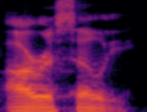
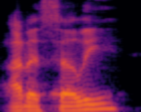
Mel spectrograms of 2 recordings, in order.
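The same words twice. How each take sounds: First: The name is said with an American accent. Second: The name is said with a Spanish accent. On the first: "in a American tongue, you say" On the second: "it took me a while to get that girl's name right"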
